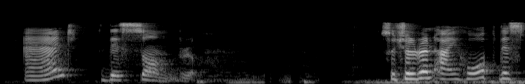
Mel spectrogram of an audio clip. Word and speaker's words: décembre: But the pronunciation is absolutely different. So September is septembre. October, octobre. November, novembre. And December is décembre.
